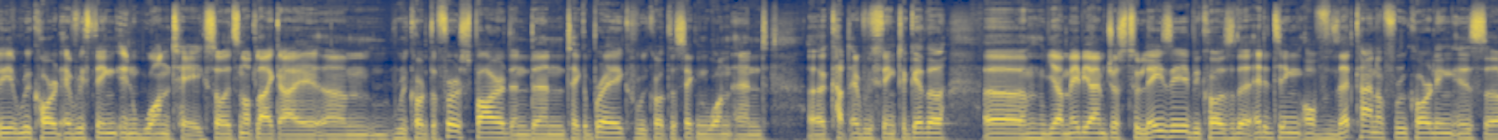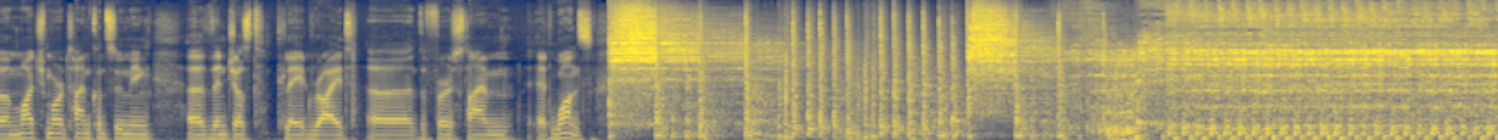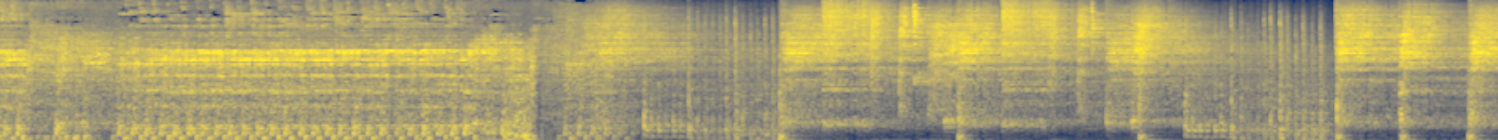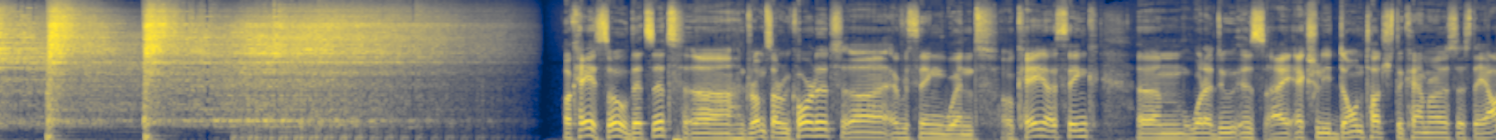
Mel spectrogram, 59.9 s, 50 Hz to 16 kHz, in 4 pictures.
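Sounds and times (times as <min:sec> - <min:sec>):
fast metal drumming: 0:21.1 - 0:50.2.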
